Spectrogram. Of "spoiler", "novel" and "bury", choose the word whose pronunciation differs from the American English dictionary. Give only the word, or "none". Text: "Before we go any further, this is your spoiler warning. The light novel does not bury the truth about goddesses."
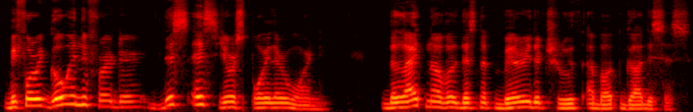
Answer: none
